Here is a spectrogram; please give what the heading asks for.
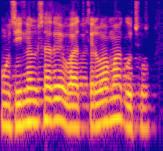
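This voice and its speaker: A man's voice: medium pitch, fairly even intonation, brisk, mellow, close to an everyday voice. A man voicing an earnest young husband in a spoken story, talking in a pleading way. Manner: pleading, then hurt. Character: earnest young husband trying to make peace.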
